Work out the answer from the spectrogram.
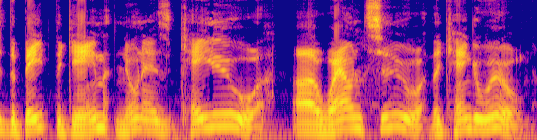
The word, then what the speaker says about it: Kao: or is it ko how do you say ku or ko uh when i saw people say its name i i hear the name cow like collect cal i assume it must be ko because you know it's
